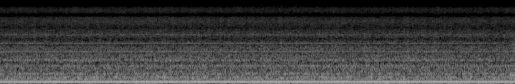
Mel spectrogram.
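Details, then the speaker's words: Old Infinity Spas hot tub, pump number two after its motor was rebuilt for a worn bearing and its wet end replaced. It runs with an even, steady low hum and no grinding or knocking, sounding much better than its earlier racket. "now pump number two this is the one to be rebuilt that was making such a racket that sounds so much better"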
